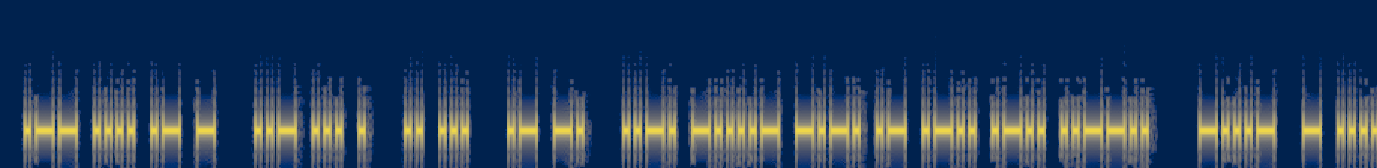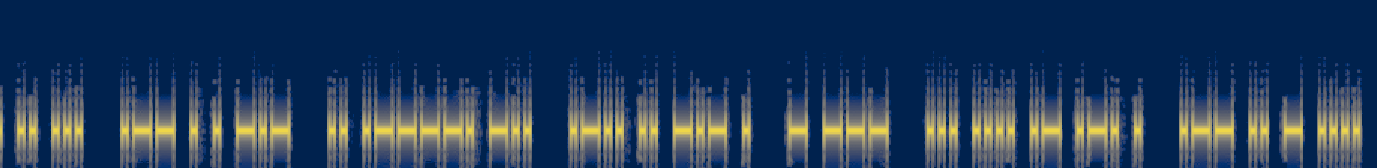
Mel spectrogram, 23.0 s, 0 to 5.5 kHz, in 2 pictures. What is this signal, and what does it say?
Morse code, heard as a keyed tone, about 25 wpm, 600 Hz. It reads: WHAT USE IS AN F-CALL? <BT> THIS WEEK I'D LIKE TO SHARE WITH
